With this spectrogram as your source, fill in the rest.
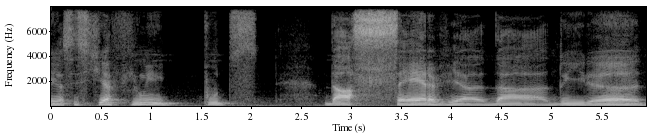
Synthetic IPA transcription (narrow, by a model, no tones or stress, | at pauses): asist͡ʃiɐfiwmĩ | put̪s | d̪ɐsɛɾviɐd̪ɐd̪ʊiɾɐ̃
